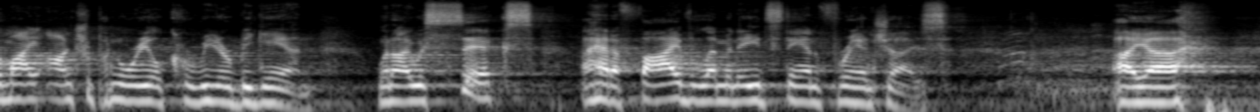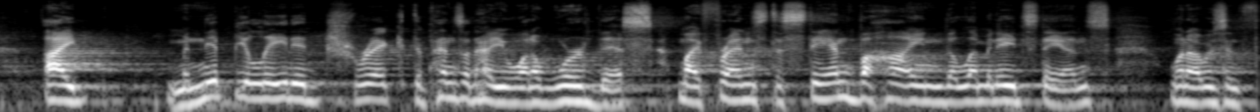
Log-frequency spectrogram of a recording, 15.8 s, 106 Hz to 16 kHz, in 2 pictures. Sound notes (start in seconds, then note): 6.2 audience laughter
